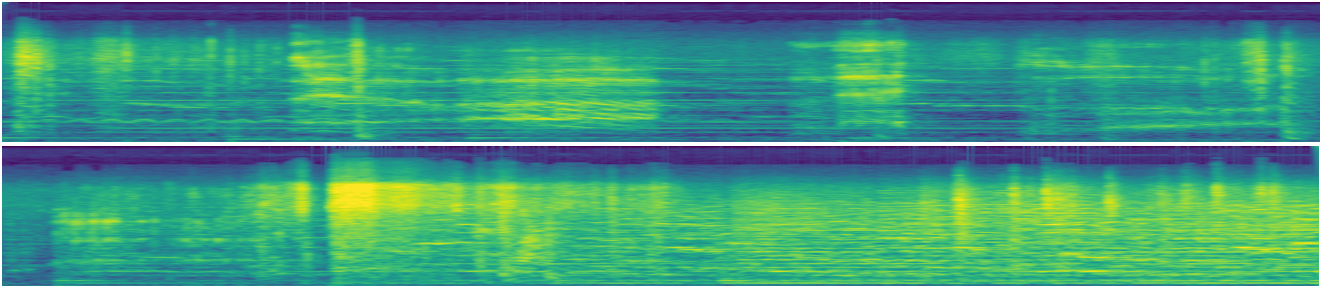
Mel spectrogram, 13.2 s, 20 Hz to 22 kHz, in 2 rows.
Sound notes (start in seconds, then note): 0.5 groaning; 8.0 sparks crackling; 10.3 dramatic music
